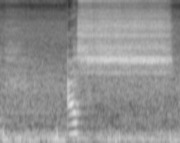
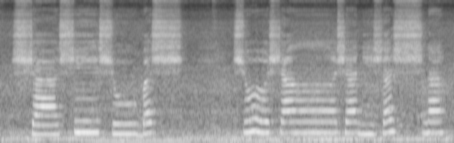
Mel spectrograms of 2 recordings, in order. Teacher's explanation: Dan dia juga mempunyai sifat yang namanya tafashi atau udara menyebar. Jadi ketika kita mensukunkan huruf sya ini ash, maka ada udara yang menyebar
